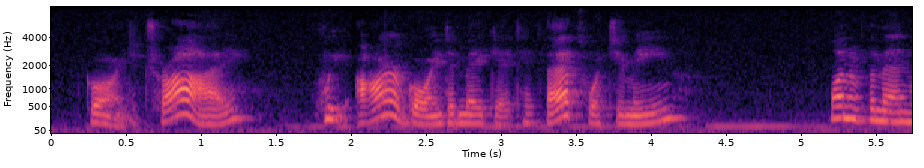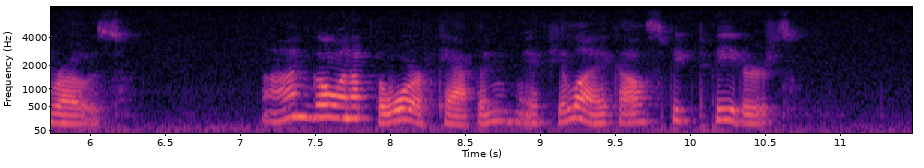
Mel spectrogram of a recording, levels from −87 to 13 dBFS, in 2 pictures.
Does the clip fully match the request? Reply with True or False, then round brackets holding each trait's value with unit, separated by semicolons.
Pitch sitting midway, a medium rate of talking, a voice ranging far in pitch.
True (180 Hz; 180 wpm; 6.2 semitones)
